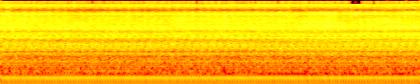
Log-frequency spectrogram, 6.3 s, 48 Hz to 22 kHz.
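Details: Yanmar 3TNV88 diesel in a Yanmar C30R, started after servicing and bleeding the fuel filter/water separator: steady, even idle with a smooth low rumble and no misses or knocks; running fine.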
